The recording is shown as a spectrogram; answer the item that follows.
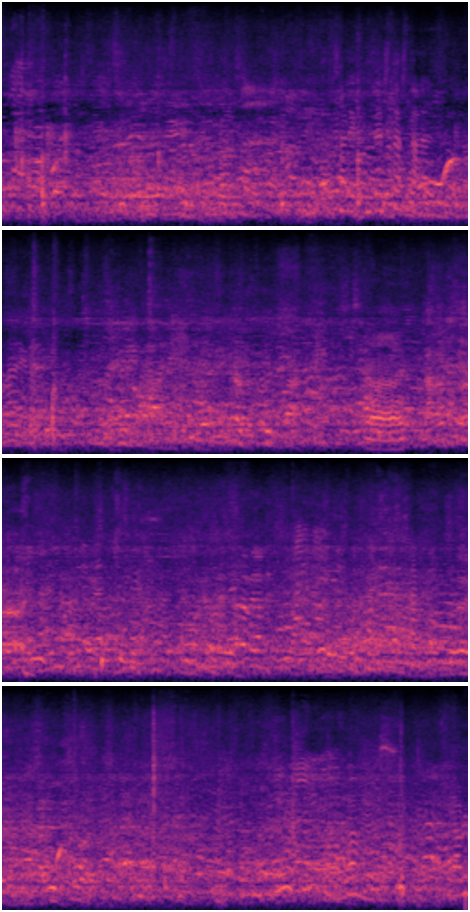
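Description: Spectators' overlapping chatter: several voices talking at once at a steady level, none of them clear enough to follow.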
